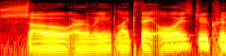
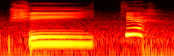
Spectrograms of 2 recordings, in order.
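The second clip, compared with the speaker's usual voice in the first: high, unconvincing fibbing tone, "she" stretched out; 8 semitones higher than usual. Backpedalling after a joke about the listener's mum, in a high-pitched unconvincing voice. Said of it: "Why'd you do a high-pitched voice like you were lying?".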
